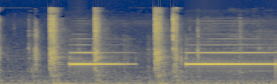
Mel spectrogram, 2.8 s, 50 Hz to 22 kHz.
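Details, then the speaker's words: Jeep Wrangler, automatic, about 70,000 miles, rebuild project, battery just reconnected, in park: key turned gives a few sharp dry clicks and a steady warning chime with no cranking; electrical issue, and it later started when the brake pedal was pressed. "okay so there is an electrical issue it's not starting listen to the click"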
